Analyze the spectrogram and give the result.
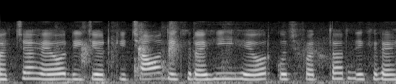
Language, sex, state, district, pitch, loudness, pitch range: Hindi, female, Chandigarh, Chandigarh, 240 Hz, -15 LUFS, 235-255 Hz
